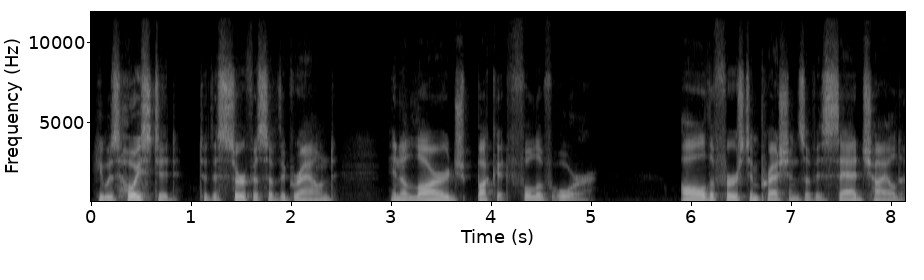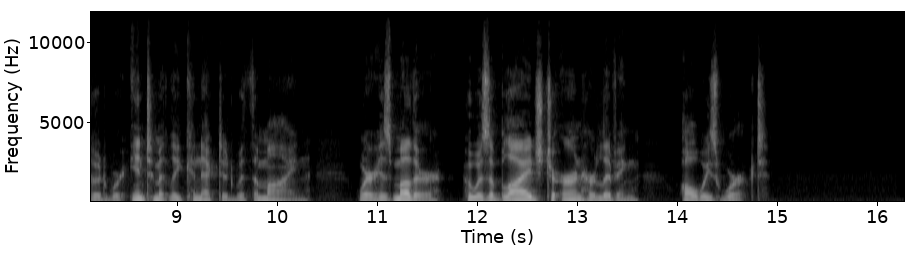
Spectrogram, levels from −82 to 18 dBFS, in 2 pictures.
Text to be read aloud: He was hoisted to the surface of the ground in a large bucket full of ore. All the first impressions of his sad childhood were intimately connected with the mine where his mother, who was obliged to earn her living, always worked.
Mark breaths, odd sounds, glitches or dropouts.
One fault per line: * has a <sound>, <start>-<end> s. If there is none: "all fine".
all fine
